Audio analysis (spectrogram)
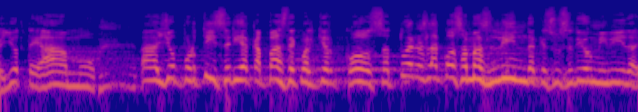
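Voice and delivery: lovestruck suitor. Acted. Young man wooing a girl, gushing lovesick tone. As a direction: sweet-talk her like a smitten young man.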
